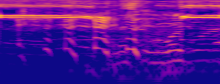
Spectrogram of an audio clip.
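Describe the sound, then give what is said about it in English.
A shrill, steady whistle blown by a protester holding a "lock him up" sign at a press conference. It holds one long, continuous high note over the overlapping voices of a crowd, with a slight dip in pitch partway through. “There's somebody with a whistle and the sign, lock him up.”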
